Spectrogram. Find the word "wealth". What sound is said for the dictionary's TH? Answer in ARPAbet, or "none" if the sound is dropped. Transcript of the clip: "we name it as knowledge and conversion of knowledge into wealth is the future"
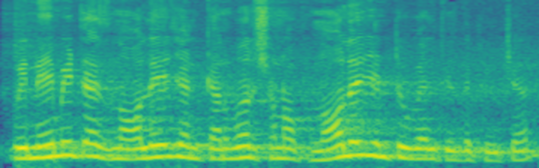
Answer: T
